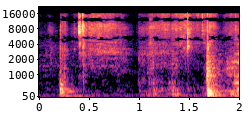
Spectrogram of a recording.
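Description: Heavy 50-amp plug and cable being handled: a short clunk of plastic and cord a little way in, quiet handling after, and a sharper knock near the end.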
